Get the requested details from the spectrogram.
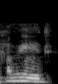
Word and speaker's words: Hamid: Karim Hamid. Karim Hamid.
